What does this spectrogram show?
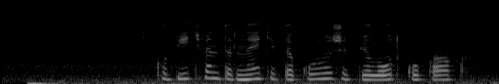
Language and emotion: Russian, neutral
